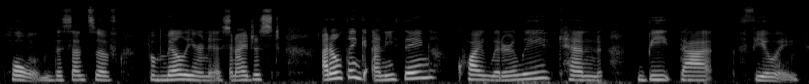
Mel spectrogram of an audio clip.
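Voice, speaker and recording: A Chinese teenage girl reflects in a personal vlog, thoughtful and hesitant, full of fillers and restarts. Her voice is medium in pitch and a bit slow, recorded with no room sound.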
